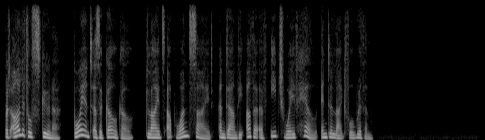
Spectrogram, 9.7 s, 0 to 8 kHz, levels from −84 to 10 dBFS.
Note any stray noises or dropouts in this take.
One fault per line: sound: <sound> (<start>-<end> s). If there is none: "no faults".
no faults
